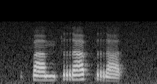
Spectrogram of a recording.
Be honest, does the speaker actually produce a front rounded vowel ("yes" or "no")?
no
